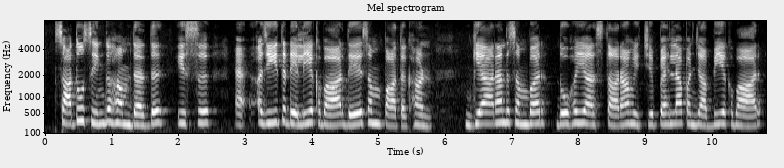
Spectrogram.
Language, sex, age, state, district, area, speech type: Punjabi, female, 18-30, Punjab, Amritsar, urban, spontaneous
